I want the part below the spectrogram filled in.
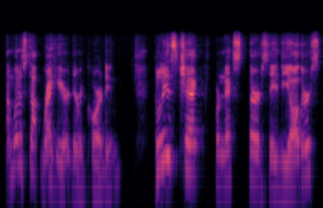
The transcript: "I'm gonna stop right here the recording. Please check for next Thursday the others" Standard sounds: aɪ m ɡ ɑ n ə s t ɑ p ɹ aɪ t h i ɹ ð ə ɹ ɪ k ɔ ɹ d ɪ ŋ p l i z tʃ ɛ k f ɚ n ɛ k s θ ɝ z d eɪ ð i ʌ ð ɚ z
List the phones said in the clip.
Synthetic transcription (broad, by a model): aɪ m ɡ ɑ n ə s t ɑ p ɹ aɪ t h i ɹ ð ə ɹ ɪ k ɔ ɹ d ɪ ŋ p l i z tʃ ɛ k f ɚ n ɛ k s θ ɝ z d eɪ ð i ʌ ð ɚ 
